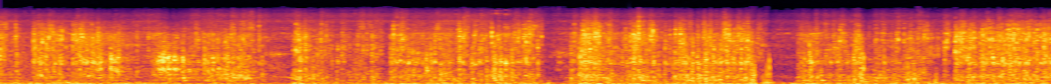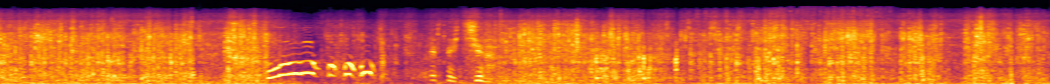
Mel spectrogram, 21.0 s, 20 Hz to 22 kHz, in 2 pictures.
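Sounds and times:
bike clattering over bumps: 0:00.0 - 0:21.0
bike tyres rolling over dirt: 0:00.0 - 0:21.0
wind rumble on microphone: 0:00.0 - 0:21.0.

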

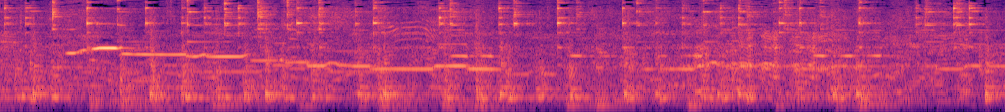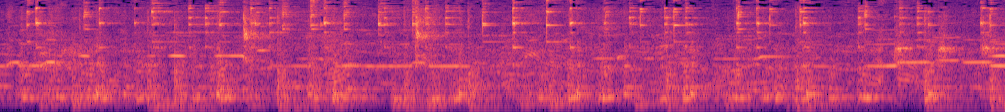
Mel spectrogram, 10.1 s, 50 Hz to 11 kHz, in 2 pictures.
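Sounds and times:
drums beating quickly: 0:00.0 - 0:10.0
high bamboo flute melody: 0:00.0 - 0:10.0.

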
